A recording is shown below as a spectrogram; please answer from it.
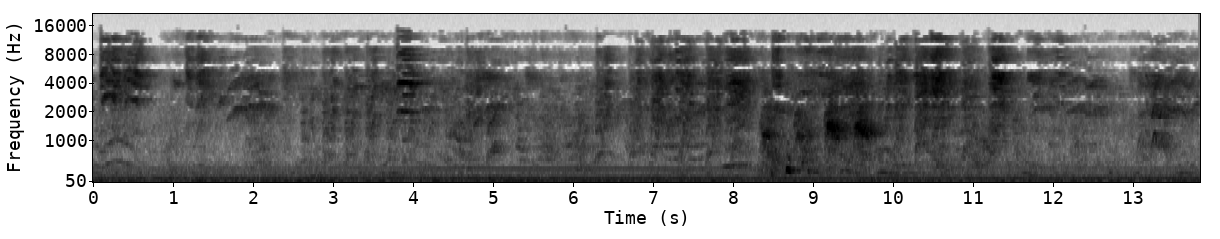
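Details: Baby marmosets Ace and Lola, exotic pets, call in bursts of shrill, scratchy squeaks, with brief quieter gaps and a few lower sounds in the middle, all over a constant low hum.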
